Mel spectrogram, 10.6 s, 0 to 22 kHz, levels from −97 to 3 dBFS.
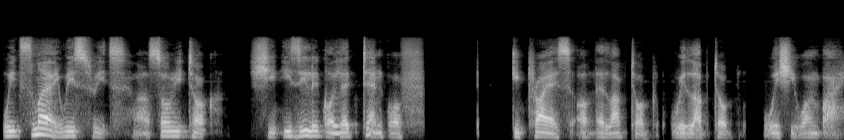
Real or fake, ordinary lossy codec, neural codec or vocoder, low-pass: fake; none; codec, 16 kHz, 0.5 kbps, FunCodec, trained on LibriTTS, 25 frames a second; 7.2 kHz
